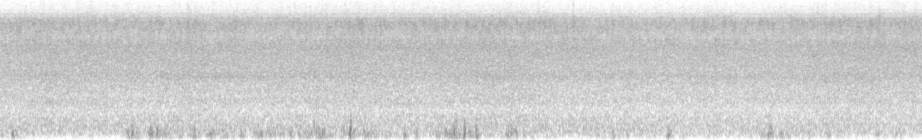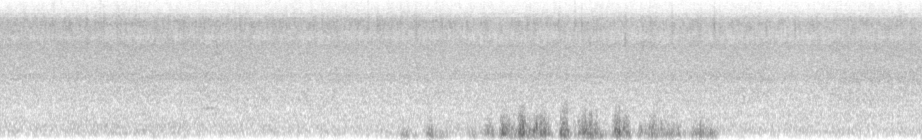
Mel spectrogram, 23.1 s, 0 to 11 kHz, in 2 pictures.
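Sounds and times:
rain: 0.0s - 23.0s
strong wind through trees: 0.0s - 23.0s
wind buffeting microphone: 16.6s - 20.5s.

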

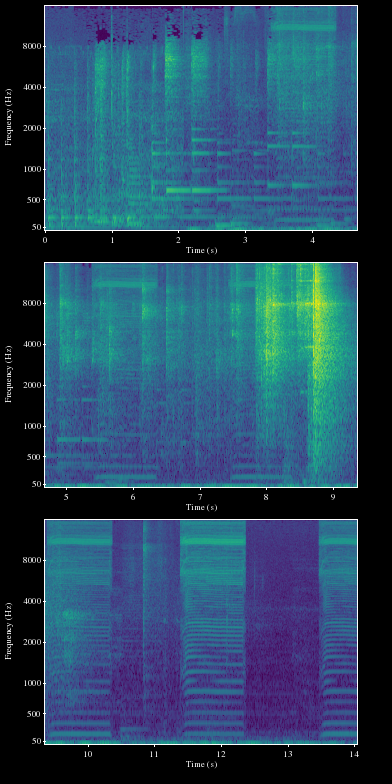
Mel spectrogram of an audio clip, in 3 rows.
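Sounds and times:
phone vibrating buzz: 2.1s - 10.5s, 11.4s - 12.4s, 13.5s - 14.0s
clothing rustle: 2.1s - 11.4s.

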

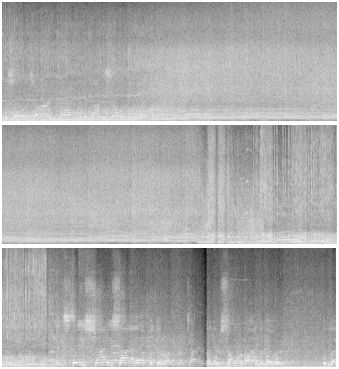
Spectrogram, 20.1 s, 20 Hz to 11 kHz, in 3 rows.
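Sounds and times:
engine popping: 0.0s - 15.0s
tractor engine running flat out: 0.0s - 15.0s.

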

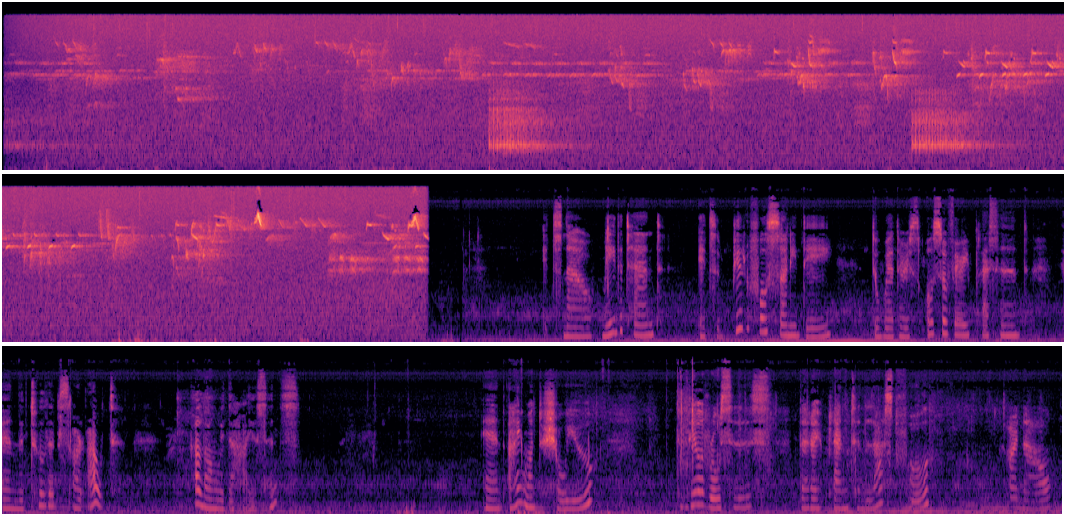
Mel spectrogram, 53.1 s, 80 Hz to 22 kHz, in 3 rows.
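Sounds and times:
louder lower bird calls: 0.0s - 24.8s
songbirds chirping and trilling: 0.0s - 24.8s.

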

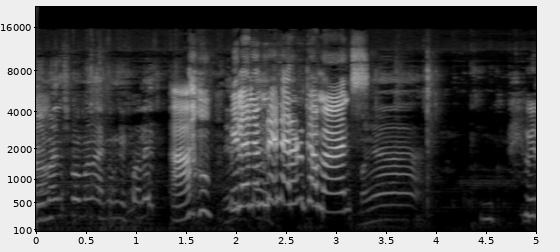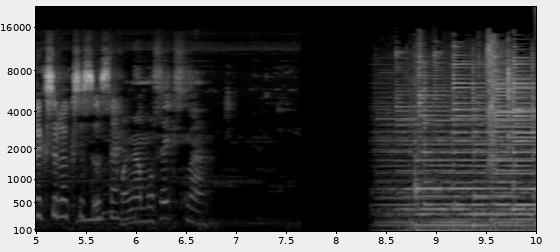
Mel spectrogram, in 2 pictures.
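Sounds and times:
plucked string music: 8.4s - 10.0s.

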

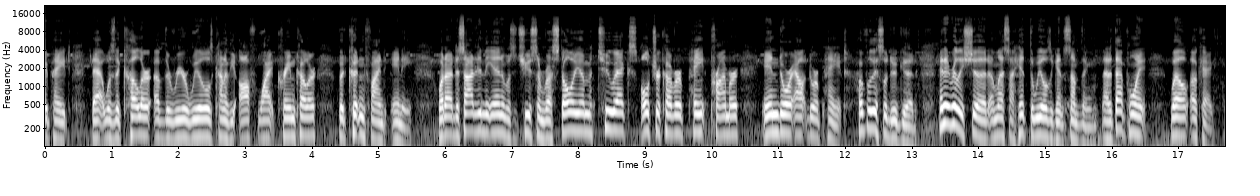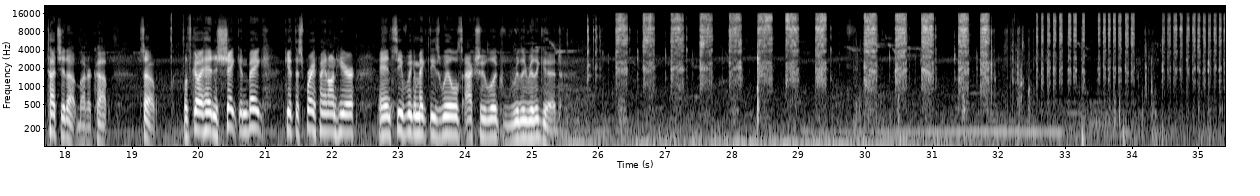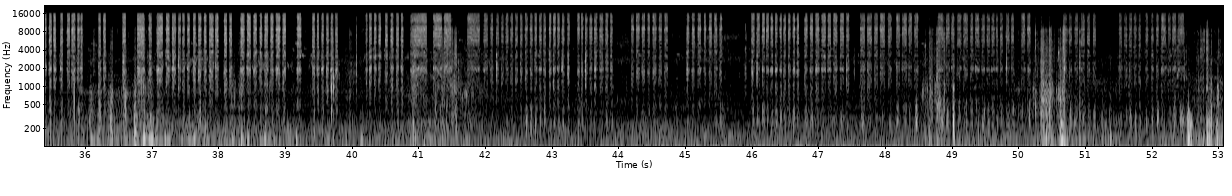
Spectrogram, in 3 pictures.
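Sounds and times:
spray paint can hissing: 26.2s - 52.6s.

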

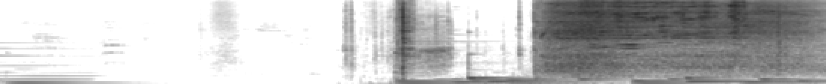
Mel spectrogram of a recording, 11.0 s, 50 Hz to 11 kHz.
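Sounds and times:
mitre saw cutting: 7.1s - 11.0s.

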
